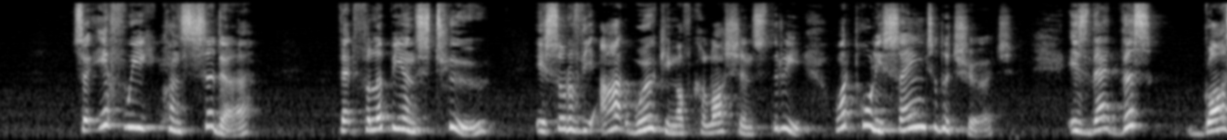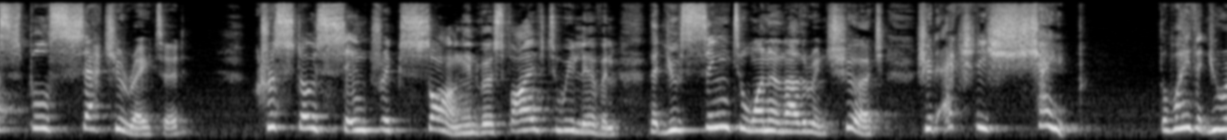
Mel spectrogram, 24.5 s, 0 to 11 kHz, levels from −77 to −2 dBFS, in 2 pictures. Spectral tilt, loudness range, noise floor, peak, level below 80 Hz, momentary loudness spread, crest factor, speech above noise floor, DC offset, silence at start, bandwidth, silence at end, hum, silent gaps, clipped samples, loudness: -1.5 dB/octave; 4 LU; -54 dBFS; 0 dBFS; -74 dBFS; 13 LU; 18 dB; 38 dB; under 0.1%; 0.75 s; 10.5 kHz; 0 s; none; none; under 0.1%; -15 LUFS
